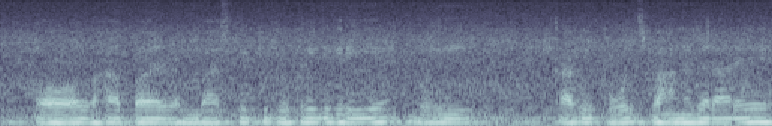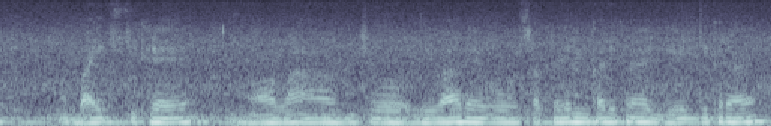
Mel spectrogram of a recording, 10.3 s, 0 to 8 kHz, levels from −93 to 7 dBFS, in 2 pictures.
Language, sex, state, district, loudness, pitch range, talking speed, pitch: Hindi, male, Uttar Pradesh, Deoria, -15 LUFS, 95-100 Hz, 220 wpm, 100 Hz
